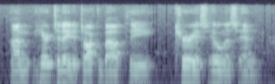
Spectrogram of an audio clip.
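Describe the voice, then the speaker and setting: A man talks at a medium pitch. Room echo is audible around him. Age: 70s. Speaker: surgeon. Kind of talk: lecture. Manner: halting, frequent fillers.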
